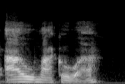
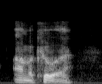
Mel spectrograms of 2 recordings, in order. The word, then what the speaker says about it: Aumakua: I've heard 3 pronunciations. I say Aumakua, 5 syllables, because I think that sounds the most Hawaiian, I guess. I think most people just say Aumakua, most people say Amakua. I've also heard Amakwa, like 3 syllables.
